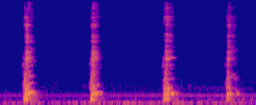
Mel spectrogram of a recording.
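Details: Dog coughing in the toilet before going to pee: four short, harsh, hacking coughs about a second apart, with a steady hum behind.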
